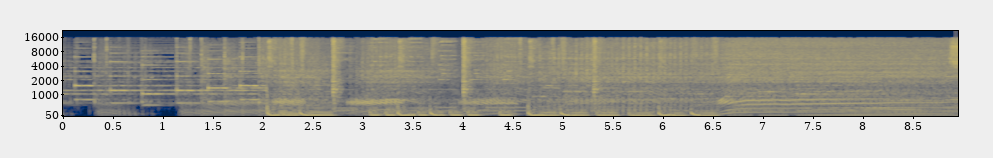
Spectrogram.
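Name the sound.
chainsaw running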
